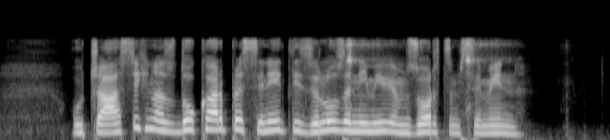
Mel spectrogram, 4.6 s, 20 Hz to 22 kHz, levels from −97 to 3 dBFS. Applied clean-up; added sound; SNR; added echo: neural mask model DeepFilterNet 3.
